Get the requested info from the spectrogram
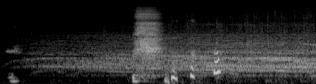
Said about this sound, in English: Do you like the cheer? Is the cheer helpful?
